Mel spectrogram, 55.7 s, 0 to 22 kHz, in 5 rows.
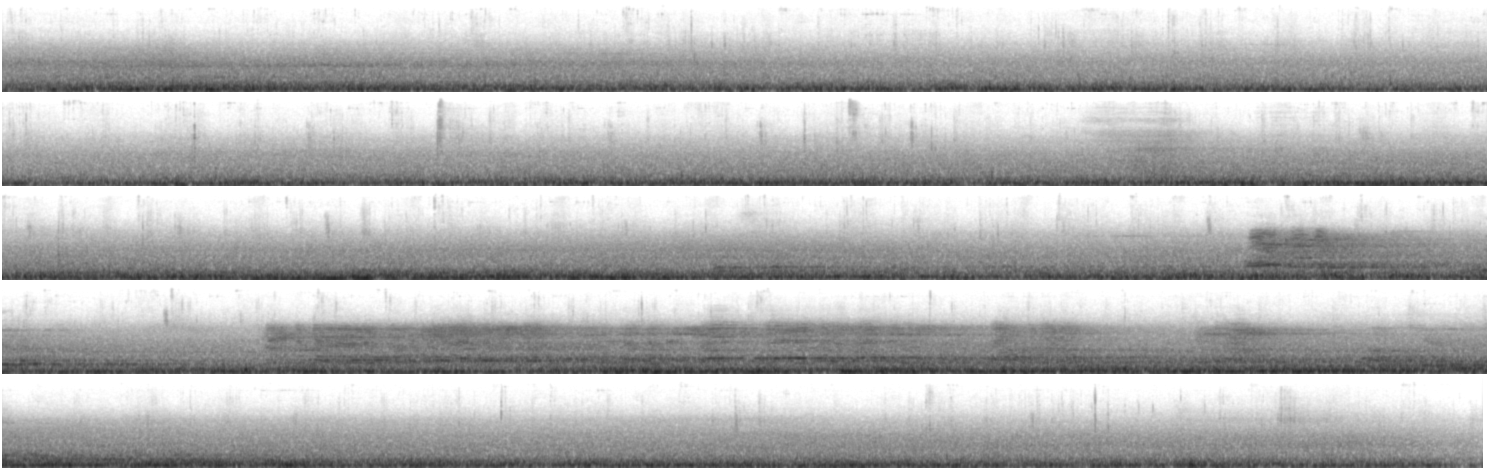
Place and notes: new highway tunnel, Istanbul
new highway tunnel that runs several km long. Muharrem convinced the guard to let us walk in 100m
